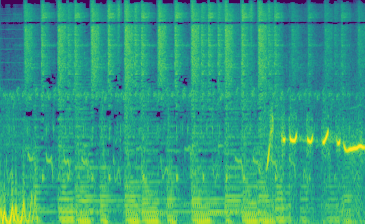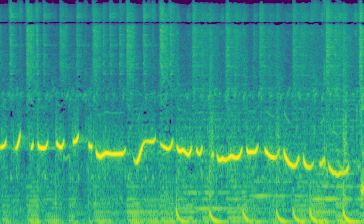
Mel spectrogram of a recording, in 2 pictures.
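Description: A tune whistled over light background music with a steady beat; the whistling comes in about four seconds in.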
